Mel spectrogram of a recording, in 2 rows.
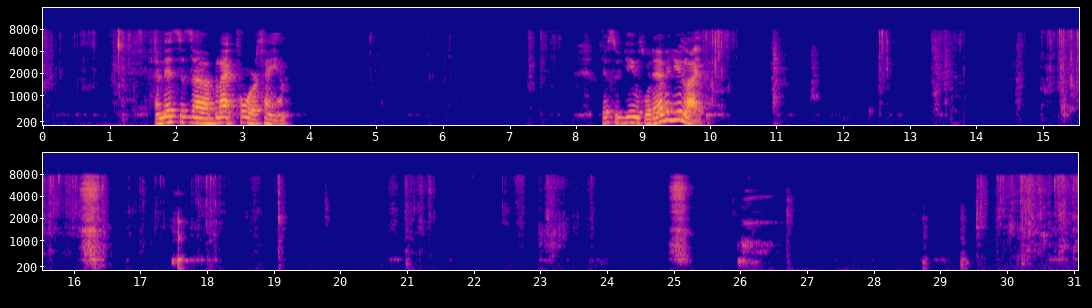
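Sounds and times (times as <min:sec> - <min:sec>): ham slices rustling and crinkling: 0:00.0 - 0:02.1, 0:04.8 - 0:08.6, 0:09.3 - 0:11.8, 0:12.4 - 0:19.9, 0:20.6 - 0:24.4, 0:28.8 - 0:31.0.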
